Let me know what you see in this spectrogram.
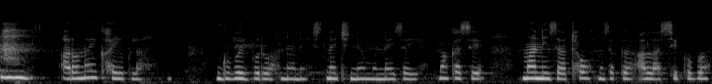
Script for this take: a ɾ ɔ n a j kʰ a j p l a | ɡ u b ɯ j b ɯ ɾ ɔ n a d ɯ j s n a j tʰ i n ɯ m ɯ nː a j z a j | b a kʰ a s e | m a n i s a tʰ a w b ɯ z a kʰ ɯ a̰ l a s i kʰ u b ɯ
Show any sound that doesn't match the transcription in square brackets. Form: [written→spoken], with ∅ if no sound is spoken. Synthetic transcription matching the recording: a ɾ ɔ n a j kʰ a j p l a | ɡ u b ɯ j b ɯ ɾ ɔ n a [d→n] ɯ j s n a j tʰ i n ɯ m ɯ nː a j z a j | [b→m] a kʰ a s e | m a n i [s→z] a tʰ a w [b→m] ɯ z a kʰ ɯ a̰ l a s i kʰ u b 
